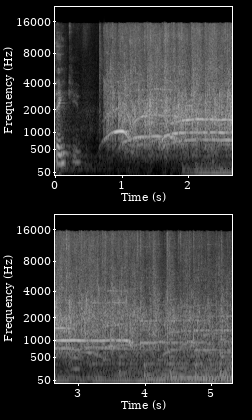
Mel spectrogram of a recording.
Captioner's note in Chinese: 掌聲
